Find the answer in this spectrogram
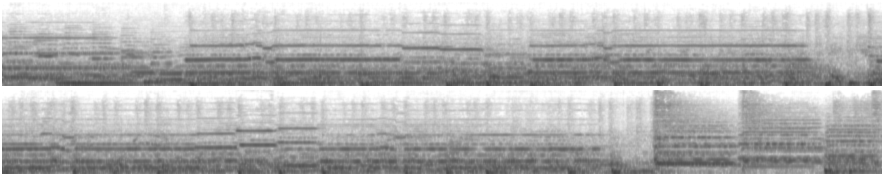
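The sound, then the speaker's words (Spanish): A band plays a Moorish festival march, a prize-winning festive composition, with full sustained brass-led harmonies moving steadily and loudly, and bright cymbal crashes near the end. “Así suena Al-Falik, la obra ganadora del concurso de composición de música festera Villa de Benidorm,”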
